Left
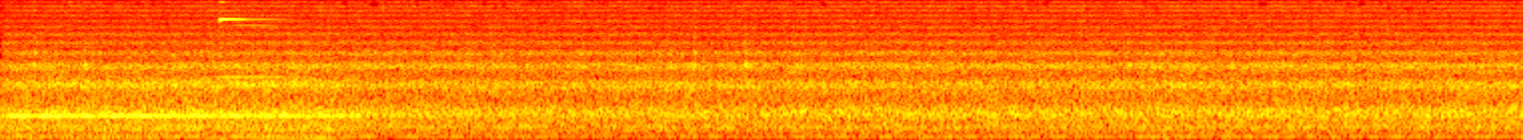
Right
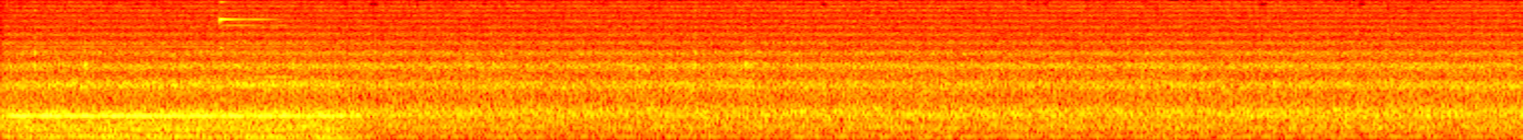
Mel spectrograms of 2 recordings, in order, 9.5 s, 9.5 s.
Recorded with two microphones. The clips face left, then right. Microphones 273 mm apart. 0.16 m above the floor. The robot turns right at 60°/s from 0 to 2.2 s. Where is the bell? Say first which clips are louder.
Right 2 dB; 20° left (ahead or behind), 2.0 m; by 1.8 s centre (ahead or behind), 2.0 m.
